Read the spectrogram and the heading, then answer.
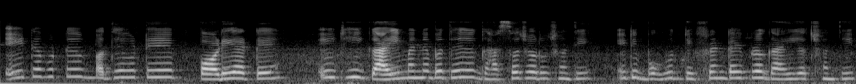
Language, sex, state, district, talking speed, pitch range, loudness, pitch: Odia, female, Odisha, Khordha, 125 wpm, 260-320 Hz, -22 LUFS, 290 Hz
